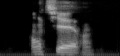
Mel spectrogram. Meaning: feminine singular of entier
- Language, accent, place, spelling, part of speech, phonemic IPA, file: French, France, Lyon, entière, adjective, /ɑ̃.tjɛʁ/, LL-Q150 (fra)-entière.wav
